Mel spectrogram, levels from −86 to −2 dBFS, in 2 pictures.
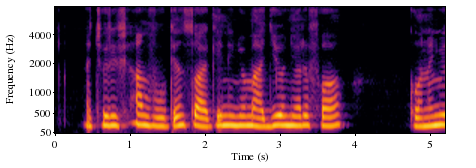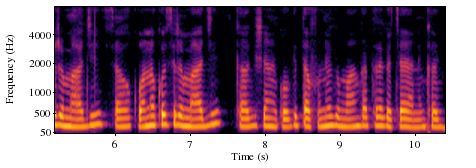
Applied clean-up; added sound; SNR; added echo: none; none; none; none.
